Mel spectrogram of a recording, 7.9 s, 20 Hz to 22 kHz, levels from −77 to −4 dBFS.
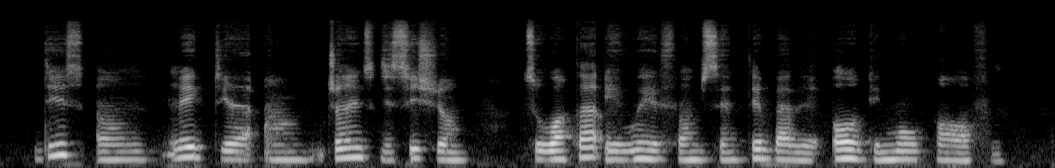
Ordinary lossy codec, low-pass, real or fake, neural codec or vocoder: none; 14.4 kHz; fake; codec, 44.1 kHz, 2.6 kbps, DAC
